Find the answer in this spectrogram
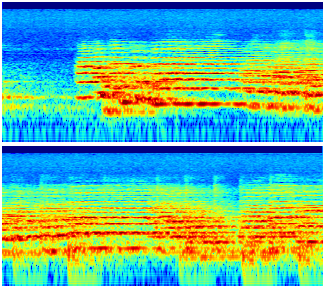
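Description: A Oaxacan village brass band (banda de música) strikes up about a second in and plays on loudly, with held brass chords of trumpets and trombones.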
